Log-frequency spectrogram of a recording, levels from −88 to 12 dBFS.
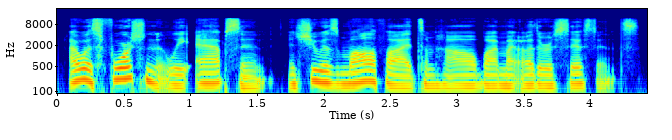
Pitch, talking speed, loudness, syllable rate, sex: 160 Hz, 175 wpm, -19 LUFS, 6.1 syllables/s, female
